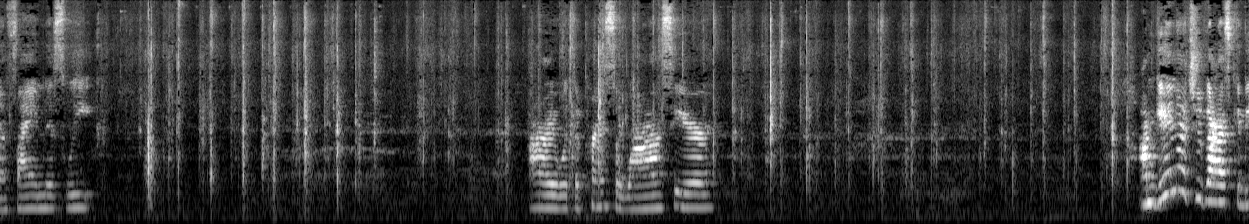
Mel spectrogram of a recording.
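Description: Playing cards riffle and flap as they are shuffled.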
